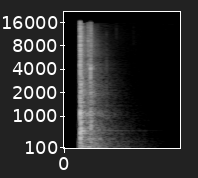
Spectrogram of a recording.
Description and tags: Here is the sound of a phone hanging up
